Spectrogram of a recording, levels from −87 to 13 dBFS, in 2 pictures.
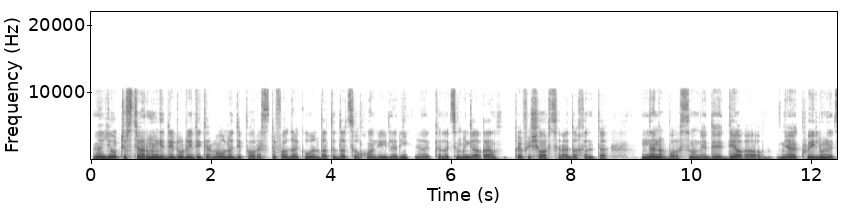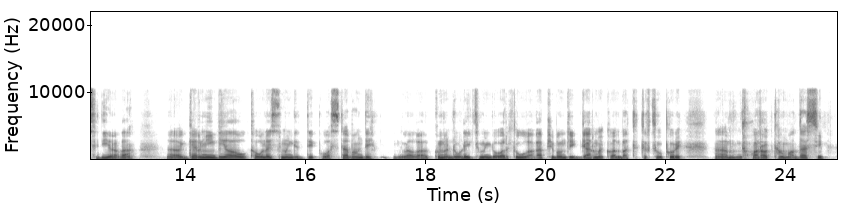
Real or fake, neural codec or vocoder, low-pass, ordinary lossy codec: fake; vocoder, 22.05 kHz, 80 mel bands, Vocos; none; none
